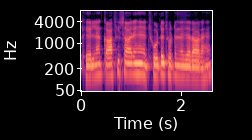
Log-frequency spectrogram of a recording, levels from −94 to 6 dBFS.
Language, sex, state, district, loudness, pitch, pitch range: Hindi, male, Madhya Pradesh, Umaria, -17 LUFS, 130 Hz, 120-145 Hz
